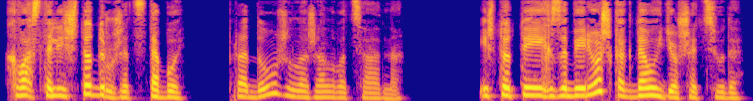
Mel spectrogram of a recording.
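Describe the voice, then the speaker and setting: A woman's voice: mid-range voice, fast talker, no room sound, studio quality, natural voice. A woman voicing a sulky young mare with fangs in an audiobook, grumbling and snorting her complaints. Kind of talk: audiobook character voice.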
